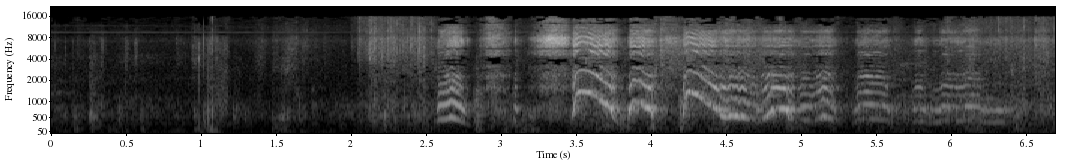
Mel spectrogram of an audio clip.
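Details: Liza, a female Alaskan Malamute, angrily vocalizes at her new chicken toy: a run of rising-and-falling, harmonic woo-like yowls in quick succession, preceded by a quieter stretch of thumps and faint sounds indoors.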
